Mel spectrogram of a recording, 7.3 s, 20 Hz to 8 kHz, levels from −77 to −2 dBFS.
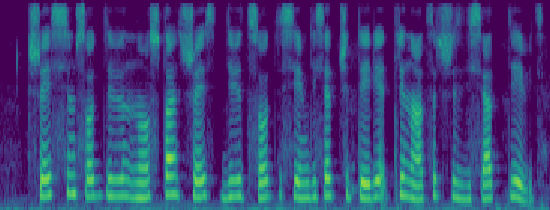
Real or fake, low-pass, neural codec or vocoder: real; 7.2 kHz; none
